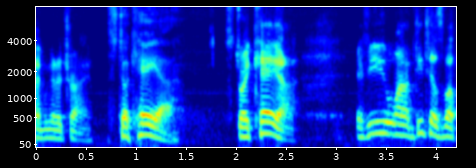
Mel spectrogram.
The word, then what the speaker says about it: Stoicheia: If you want details about the Rebel technology, and Frederick, how do you pronounce it correctly? I'm not even going to try. Stoicheia.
